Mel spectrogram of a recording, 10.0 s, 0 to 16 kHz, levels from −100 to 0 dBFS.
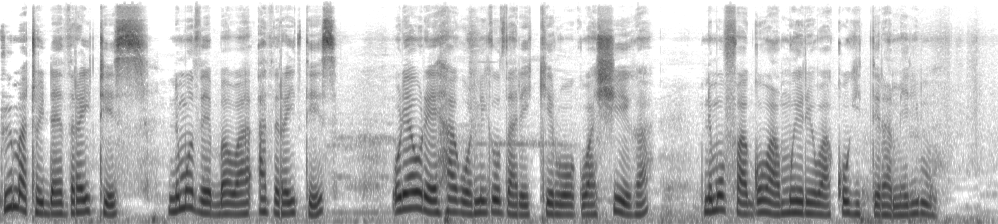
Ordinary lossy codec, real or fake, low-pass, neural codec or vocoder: Opus, 64 kbps; real; 14.4 kHz; none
